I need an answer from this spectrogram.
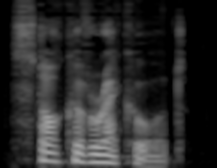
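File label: "stock of record", English, British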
